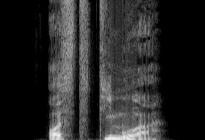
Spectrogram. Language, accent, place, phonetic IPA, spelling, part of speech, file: German, Germany, Berlin, [ˌɔstˈtiːmoːɐ̯], Osttimor, proper noun, De-Osttimor.ogg
- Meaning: East Timor (a country in Southeast Asia occupying half the island of Timor)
